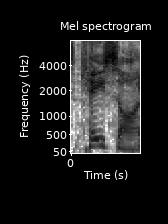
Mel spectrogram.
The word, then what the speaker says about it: Kason: So the first one was Kason, now it's Kason. – Kason. – With emphasis on K is his preference and what his mom called him. Kason. – He also said Kason, pronounced like Jason or Mason, is acceptable. So you can call him Kason, Kason, or Kason.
